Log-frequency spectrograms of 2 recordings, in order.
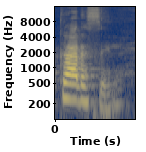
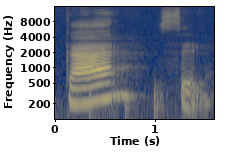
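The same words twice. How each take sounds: First: Said in the usual way. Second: "Cárcel" as "Cár ... cel"; syllable by syllable. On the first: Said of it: "Cuál es la sílaba tónica". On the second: Shown as a demonstration. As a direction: separate "Cárcel" with a clear pause. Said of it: "dividámosla". ("Cár ... cel", separado en sílabas)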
